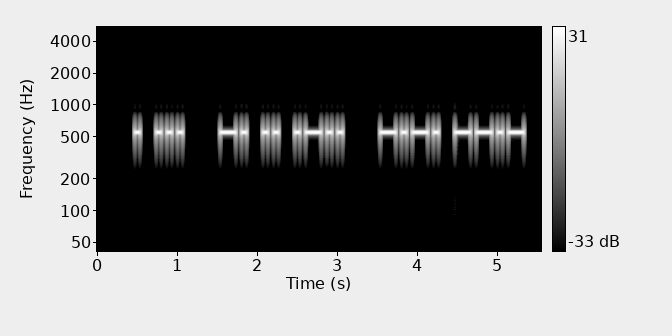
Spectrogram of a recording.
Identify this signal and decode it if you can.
Morse code, heard as a keyed tone, about 18 wpm, 550 Hz. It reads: ES NIL CQ
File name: naukapodstaw / skroty / skroty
